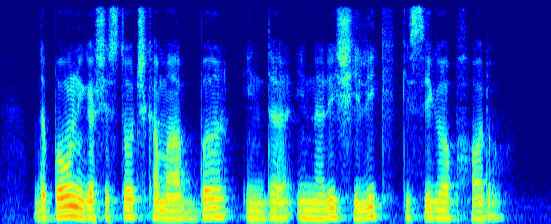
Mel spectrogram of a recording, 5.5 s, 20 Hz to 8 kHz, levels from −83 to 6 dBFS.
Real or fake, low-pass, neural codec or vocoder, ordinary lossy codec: fake; 7.2 kHz; codec, 16 kHz, 0.4 kbps, LongCat-Audio-Codec; none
